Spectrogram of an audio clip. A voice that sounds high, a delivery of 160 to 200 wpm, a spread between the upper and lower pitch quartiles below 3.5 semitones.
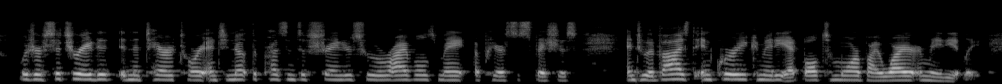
Yes: high, 215 Hz; average, 180 wpm; narrow, 2.4 semitones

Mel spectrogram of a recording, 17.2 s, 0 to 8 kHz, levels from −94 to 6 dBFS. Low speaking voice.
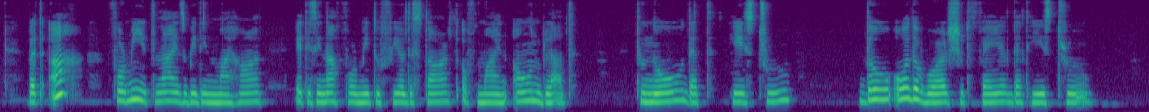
No: medium, 185 Hz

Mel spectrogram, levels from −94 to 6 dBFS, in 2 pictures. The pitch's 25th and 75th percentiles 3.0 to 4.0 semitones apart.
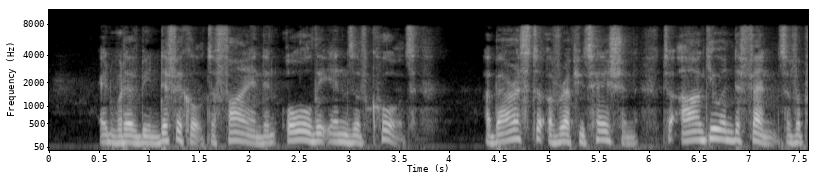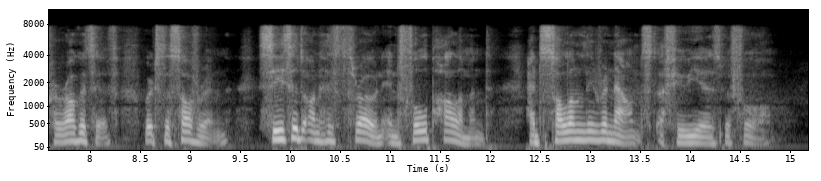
No: average, 5.1 semitones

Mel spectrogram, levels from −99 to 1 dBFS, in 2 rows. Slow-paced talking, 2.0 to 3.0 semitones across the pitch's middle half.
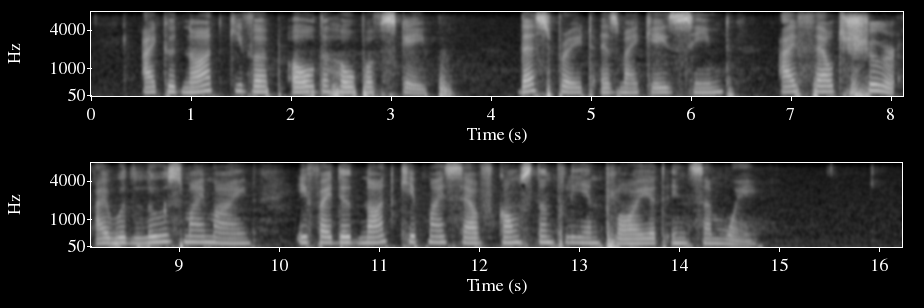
Yes: slow, 125 wpm; narrow, 2.6 semitones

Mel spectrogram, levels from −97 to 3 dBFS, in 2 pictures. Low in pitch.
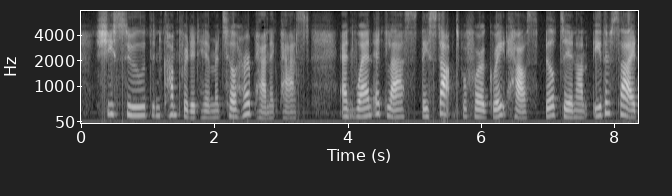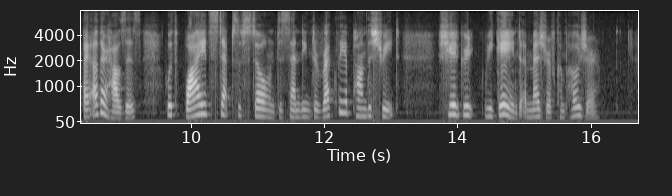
No: high, 200 Hz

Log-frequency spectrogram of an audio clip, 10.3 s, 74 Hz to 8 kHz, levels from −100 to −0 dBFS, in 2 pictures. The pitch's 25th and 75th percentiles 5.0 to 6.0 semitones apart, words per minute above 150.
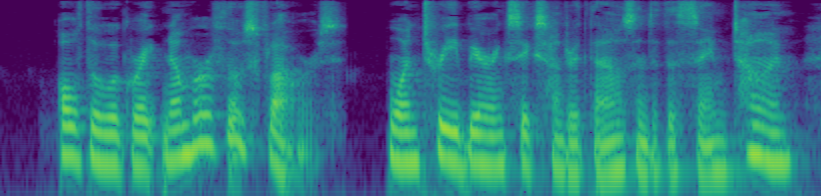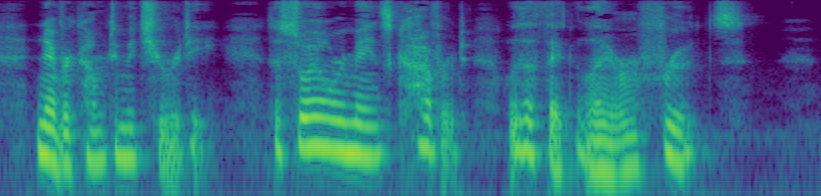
Yes: wide, 5.4 semitones; average, 170 wpm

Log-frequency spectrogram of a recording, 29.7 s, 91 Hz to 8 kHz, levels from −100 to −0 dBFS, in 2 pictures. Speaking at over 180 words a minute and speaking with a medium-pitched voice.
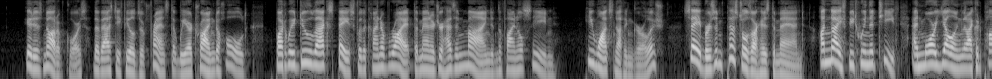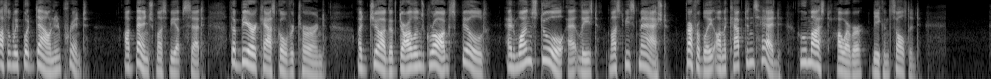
Yes: average, 190 wpm; medium, 160 Hz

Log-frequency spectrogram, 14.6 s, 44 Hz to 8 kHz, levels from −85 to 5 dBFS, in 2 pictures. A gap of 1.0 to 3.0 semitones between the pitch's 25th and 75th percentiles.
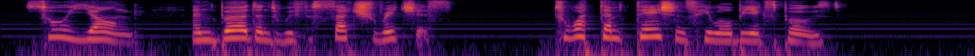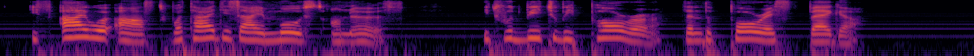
No: average, 4.4 semitones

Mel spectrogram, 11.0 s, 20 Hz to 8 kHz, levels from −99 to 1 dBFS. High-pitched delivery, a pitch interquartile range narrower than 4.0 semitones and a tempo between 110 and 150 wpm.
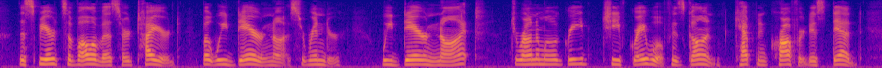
Yes: high, 195 Hz; average, 2.7 semitones; average, 145 wpm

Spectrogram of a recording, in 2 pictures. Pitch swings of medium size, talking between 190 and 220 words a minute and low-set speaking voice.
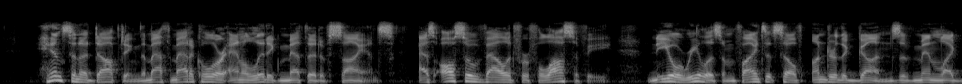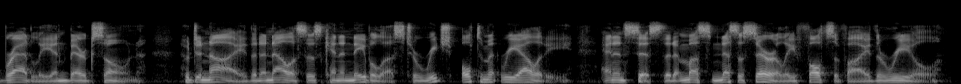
No: average, 4.0 semitones; average, 155 wpm; low, 100 Hz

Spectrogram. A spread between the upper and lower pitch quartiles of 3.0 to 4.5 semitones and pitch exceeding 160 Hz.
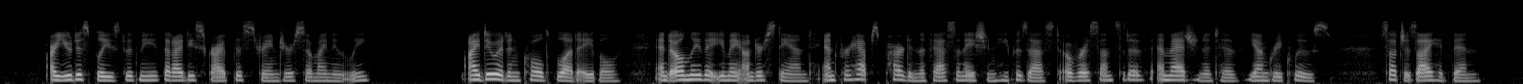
Yes: average, 3.5 semitones; medium, 185 Hz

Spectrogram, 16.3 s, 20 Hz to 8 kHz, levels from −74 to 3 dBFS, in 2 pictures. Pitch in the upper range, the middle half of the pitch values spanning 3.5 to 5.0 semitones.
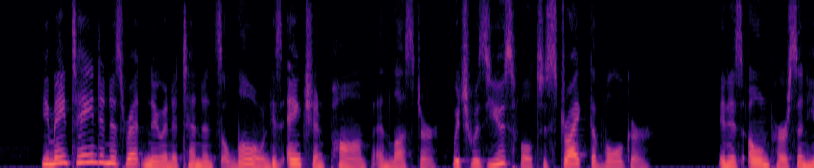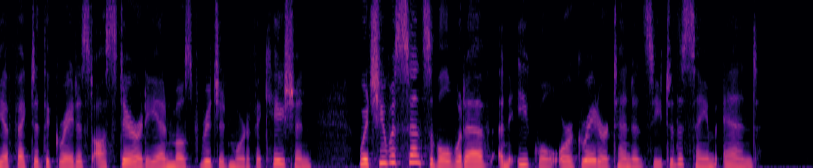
Yes: high, 195 Hz; average, 4.1 semitones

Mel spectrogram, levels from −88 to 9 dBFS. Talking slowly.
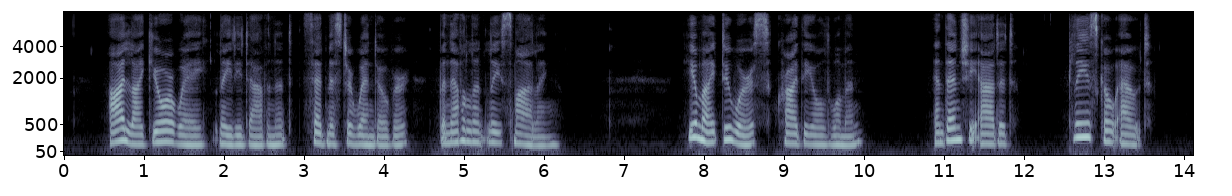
Yes: slow, 110 wpm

